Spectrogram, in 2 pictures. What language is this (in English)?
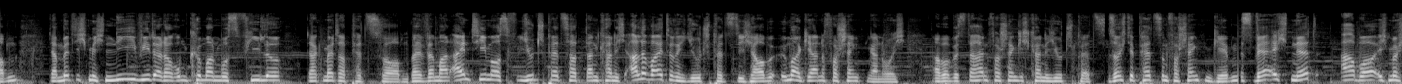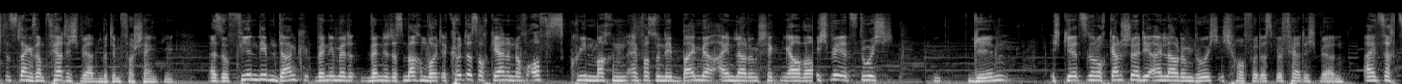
German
